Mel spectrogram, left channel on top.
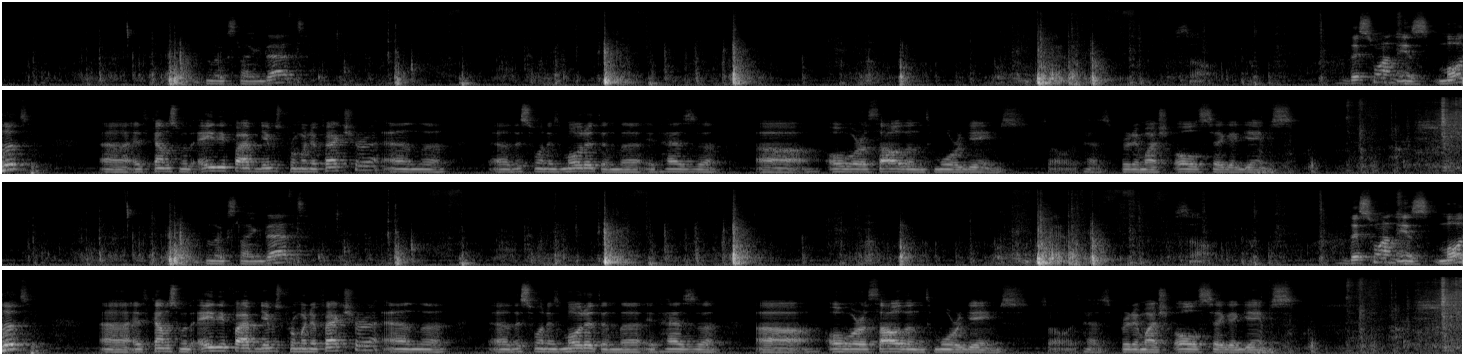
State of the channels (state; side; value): quieter; left; 3.1 dB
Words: Looks like that. So this one is modded. It comes with 85 games from manufacturer, and this one is modded, and it has over 1,000 more games. So it has pretty much all Sega games.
